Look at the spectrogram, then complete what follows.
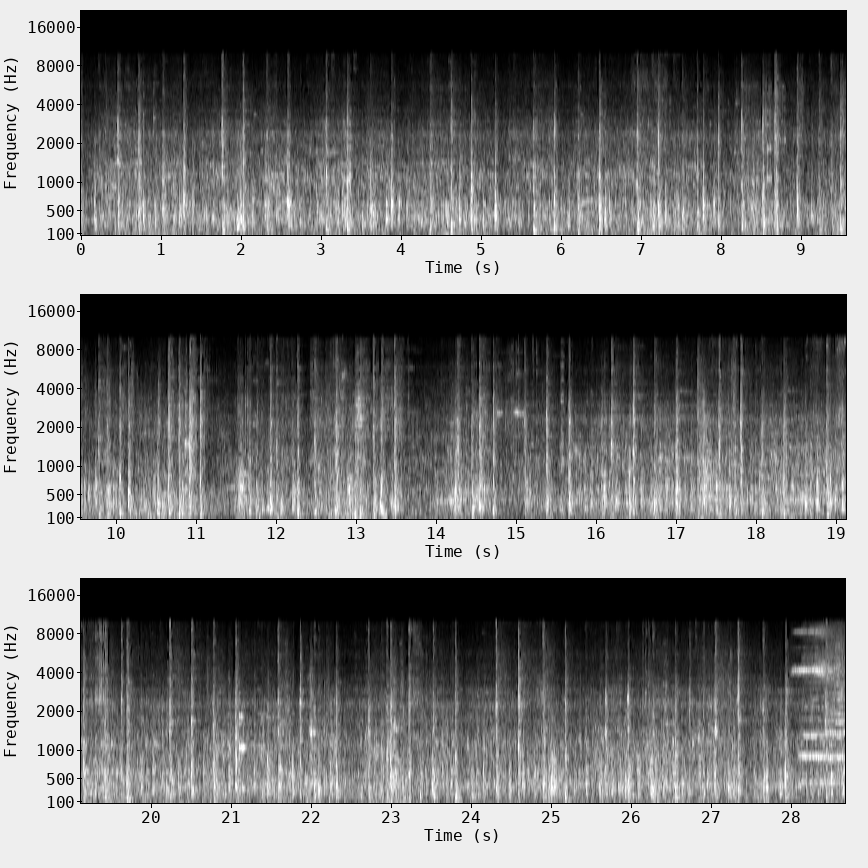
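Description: Excursion train rolling along jointed track, its wheels clattering steadily over the rail joints, heard from the rear of the train.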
